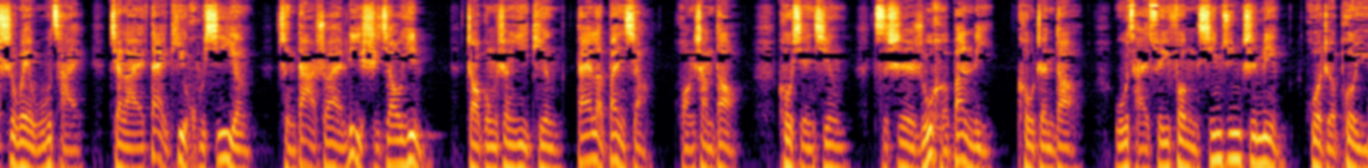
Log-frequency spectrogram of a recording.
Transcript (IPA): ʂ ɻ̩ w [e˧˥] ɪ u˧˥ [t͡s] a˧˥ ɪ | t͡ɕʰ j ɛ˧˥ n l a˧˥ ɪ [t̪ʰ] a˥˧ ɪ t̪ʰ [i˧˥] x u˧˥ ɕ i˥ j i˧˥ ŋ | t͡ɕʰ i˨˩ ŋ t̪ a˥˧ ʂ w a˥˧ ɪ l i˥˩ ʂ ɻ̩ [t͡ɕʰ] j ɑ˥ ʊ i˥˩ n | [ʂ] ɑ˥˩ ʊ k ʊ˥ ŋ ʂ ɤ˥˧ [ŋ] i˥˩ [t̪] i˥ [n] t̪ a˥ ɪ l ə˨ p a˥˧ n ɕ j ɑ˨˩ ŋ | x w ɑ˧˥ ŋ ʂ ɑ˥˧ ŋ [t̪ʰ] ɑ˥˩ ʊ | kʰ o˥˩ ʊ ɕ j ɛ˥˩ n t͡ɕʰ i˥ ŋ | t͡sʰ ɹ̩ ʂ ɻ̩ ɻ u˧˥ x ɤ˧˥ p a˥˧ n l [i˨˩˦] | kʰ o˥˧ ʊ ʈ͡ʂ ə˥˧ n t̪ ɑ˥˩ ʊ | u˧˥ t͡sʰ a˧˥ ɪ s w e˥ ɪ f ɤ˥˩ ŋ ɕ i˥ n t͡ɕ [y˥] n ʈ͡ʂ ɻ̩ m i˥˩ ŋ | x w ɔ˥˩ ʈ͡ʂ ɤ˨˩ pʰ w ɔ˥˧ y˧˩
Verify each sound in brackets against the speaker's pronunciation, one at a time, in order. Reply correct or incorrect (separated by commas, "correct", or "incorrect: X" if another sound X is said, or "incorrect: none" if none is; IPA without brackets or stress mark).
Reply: incorrect: e˥˩, incorrect: t͡sʰ, incorrect: t̪, incorrect: i˥˩, incorrect: t͡ɕ, incorrect: ʈ͡ʂ, correct, incorrect: t̪ʰ, incorrect: ŋ, incorrect: t̪, incorrect: i˥˩, correct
